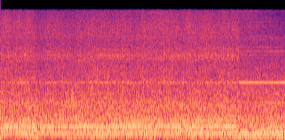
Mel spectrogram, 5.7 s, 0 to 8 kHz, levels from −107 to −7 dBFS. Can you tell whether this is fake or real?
real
